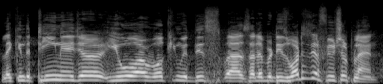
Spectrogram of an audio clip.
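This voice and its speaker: High-voiced, very fast-talking male radio host. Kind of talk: celebrity interview, mixing Urdu and English.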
